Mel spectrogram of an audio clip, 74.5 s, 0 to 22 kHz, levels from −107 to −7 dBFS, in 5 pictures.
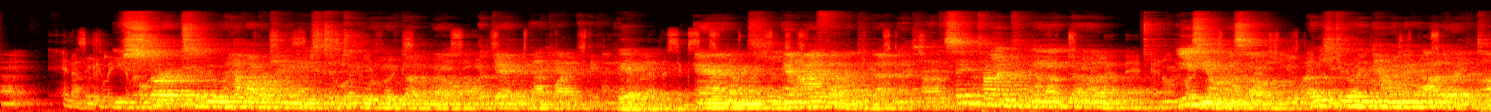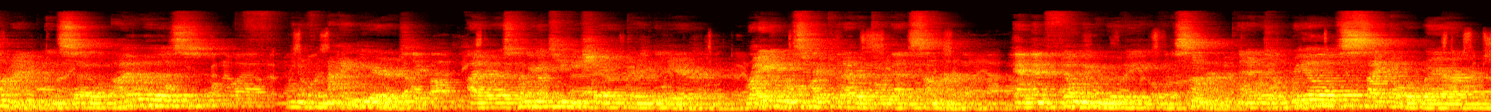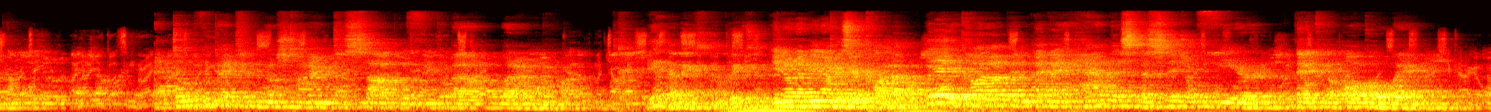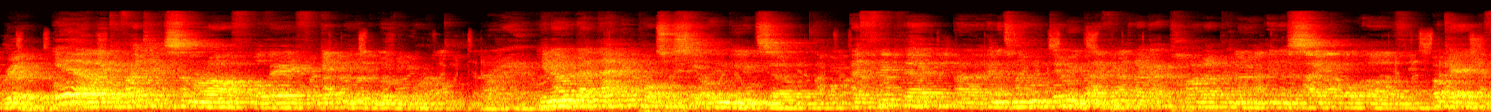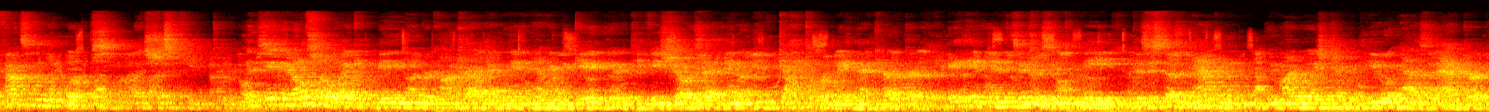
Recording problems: room echo; strong; dies away in 1.8 s
off-mic speech; far
background chatter; noticeable; throughout; 2 voices, 10 dB below the speech

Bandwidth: 15 kHz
